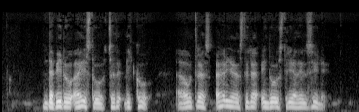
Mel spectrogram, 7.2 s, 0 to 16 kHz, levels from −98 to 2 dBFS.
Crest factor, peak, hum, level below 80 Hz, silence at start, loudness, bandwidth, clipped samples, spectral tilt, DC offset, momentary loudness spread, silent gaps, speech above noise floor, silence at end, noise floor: 18 dB; -2 dBFS; none; -48 dBFS; 0.85 s; -20 LUFS; 11.5 kHz; under 0.1%; -8.5 dB/octave; under 0.1%; 12 LU; none; 40 dB; 0.7 s; -59 dBFS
